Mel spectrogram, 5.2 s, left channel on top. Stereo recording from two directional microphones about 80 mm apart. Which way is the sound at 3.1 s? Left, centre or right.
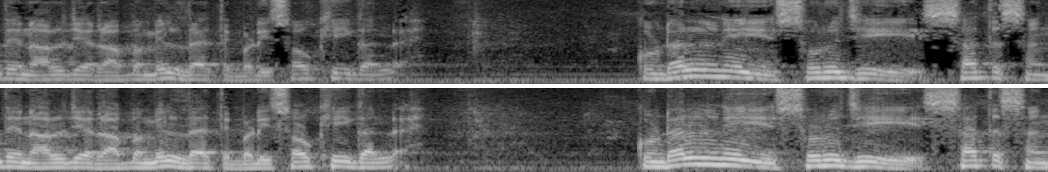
Left.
